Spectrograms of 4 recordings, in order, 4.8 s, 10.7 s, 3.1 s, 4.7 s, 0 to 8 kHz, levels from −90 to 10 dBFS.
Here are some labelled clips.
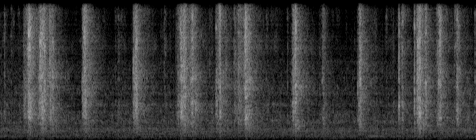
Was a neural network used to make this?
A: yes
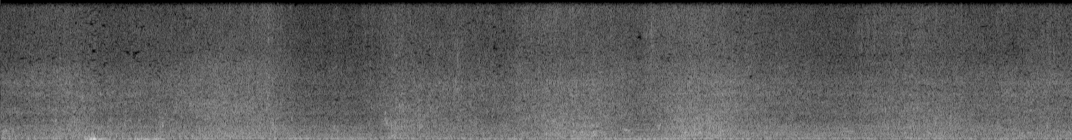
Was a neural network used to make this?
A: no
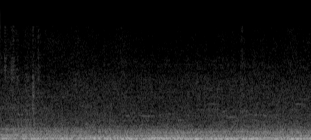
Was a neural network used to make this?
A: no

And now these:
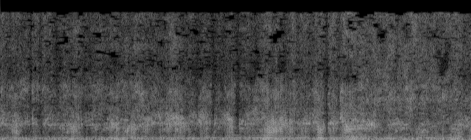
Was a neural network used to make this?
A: yes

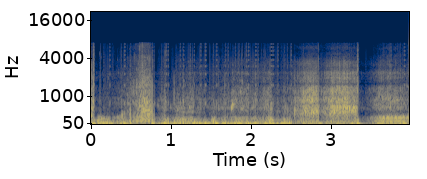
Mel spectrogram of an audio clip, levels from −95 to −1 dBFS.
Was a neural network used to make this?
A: no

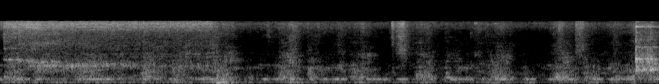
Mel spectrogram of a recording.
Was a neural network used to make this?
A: no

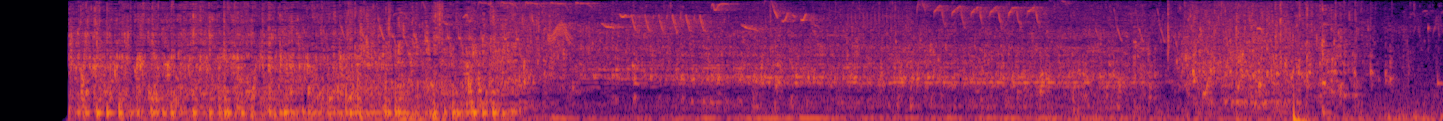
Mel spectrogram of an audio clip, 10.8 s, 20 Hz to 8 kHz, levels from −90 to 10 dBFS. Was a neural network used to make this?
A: no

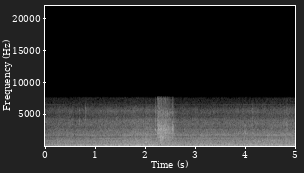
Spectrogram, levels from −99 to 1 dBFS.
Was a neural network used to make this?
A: no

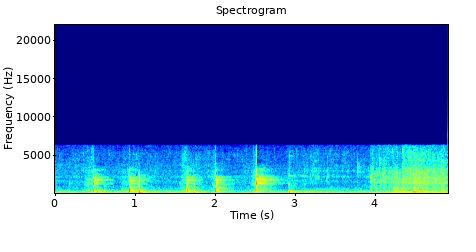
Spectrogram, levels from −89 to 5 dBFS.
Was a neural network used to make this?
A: no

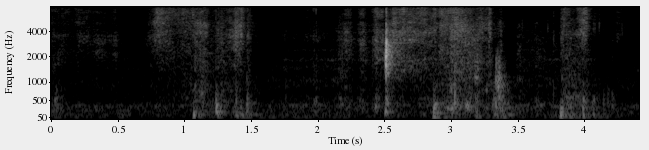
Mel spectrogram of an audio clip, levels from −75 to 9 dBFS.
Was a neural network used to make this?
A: no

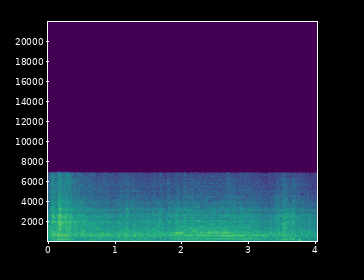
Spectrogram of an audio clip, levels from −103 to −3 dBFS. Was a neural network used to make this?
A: no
